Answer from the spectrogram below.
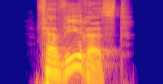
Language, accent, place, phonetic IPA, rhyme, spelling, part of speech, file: German, Germany, Berlin, [fɛɐ̯ˈveːʁəst], -eːʁəst, verwehrest, verb, De-verwehrest.ogg
- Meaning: second-person singular subjunctive I of verwehren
